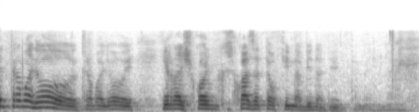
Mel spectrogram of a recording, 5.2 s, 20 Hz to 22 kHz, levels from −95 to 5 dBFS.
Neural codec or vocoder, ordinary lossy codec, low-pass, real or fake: none; none; 7.2 kHz; real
